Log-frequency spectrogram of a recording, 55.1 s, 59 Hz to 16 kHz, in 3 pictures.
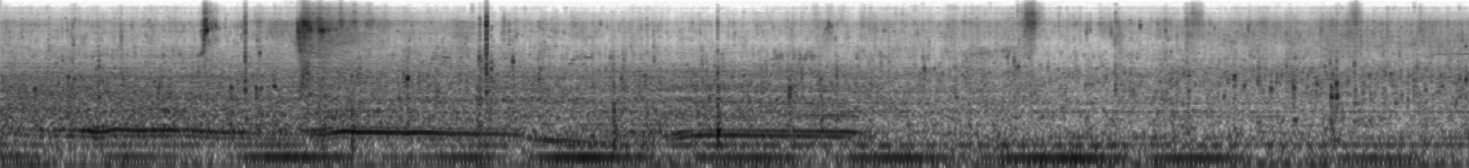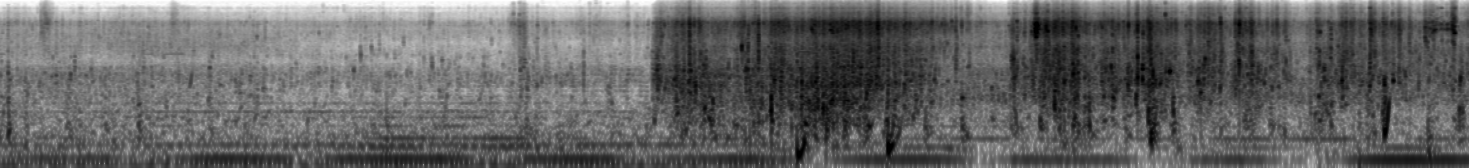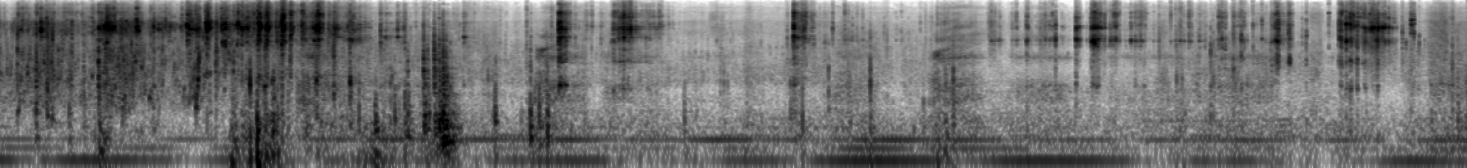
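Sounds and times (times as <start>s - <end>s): low hum: 18.7s - 55.0s
fish splashing: 26.5s - 54.8s.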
